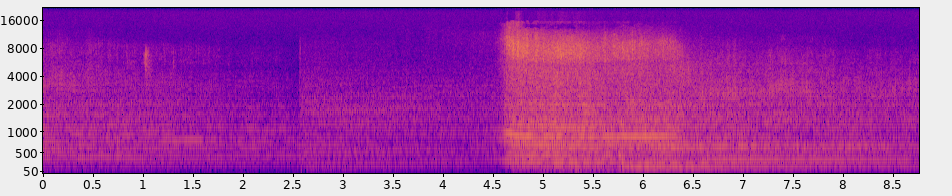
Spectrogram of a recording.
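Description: Vintage 1950s Formula 2 racing cars in a racing game roar along a forest road in Switzerland, a steady engine drone jumping to a loud close pass with a falling-pitch sweep, then settling back to a sustained hum.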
